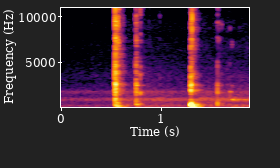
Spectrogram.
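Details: Man who has stuttered since childhood, when it was worse, blocking on a name he always stutters on; a genuine stutter; stuttering block.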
